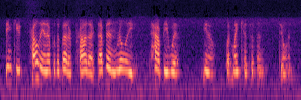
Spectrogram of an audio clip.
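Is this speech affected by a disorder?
No.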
